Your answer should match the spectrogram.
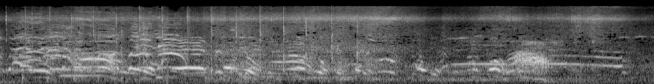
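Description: Roadside spectators shouting encouragement to cyclists crossing the finish line, several voices calling out over one another.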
